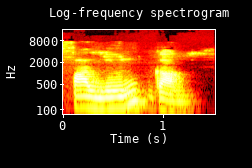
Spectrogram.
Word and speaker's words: Falun Gong: It's pronounced Falun Gong, also known as Falun Dafa.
